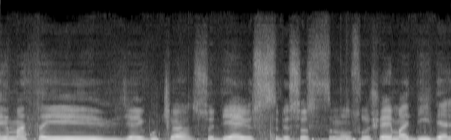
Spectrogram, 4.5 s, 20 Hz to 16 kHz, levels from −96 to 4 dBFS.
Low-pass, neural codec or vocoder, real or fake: 14.4 kHz; codec, 44.1 kHz, 7.8 kbps, DAC; fake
